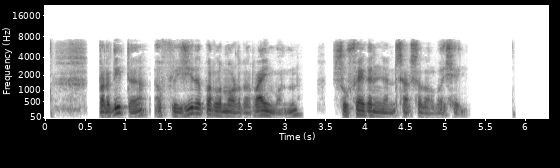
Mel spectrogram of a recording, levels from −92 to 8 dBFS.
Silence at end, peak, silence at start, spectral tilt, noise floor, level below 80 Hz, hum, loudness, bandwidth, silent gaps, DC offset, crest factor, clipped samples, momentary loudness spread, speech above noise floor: 1.05 s; -2 dBFS; 0.05 s; -5 dB/octave; under -90 dBFS; -56 dBFS; none; -21 LUFS; 7.6 kHz; 0.55-0.68 s, 3.24-3.41 s, 3.52-3.60 s; under 0.1%; 20 dB; under 0.1%; 15 LU; over 69 dB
